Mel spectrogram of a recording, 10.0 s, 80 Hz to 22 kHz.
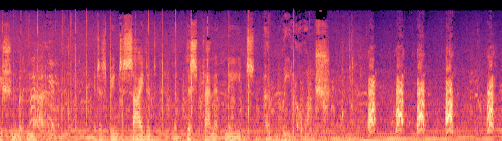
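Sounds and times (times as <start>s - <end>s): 
speech: 0.0s - 6.7s
dog barking: 7.4s - 9.1s.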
